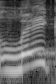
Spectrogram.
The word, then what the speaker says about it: Lache: You've got running back Lake Seastrunk and linebacker Eddie Lackey. Now, Lake is spelled Lache, and his last name's Seastrunk.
